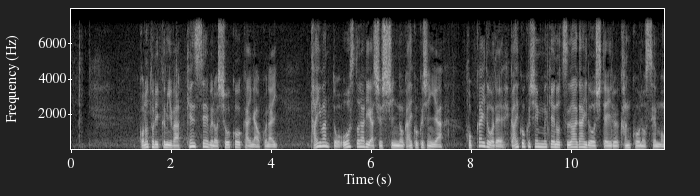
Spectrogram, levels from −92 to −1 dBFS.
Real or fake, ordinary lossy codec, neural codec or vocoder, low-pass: real; none; none; 7.2 kHz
